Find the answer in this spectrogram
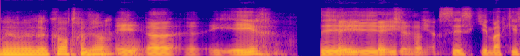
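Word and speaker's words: Éire: C'est Air.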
